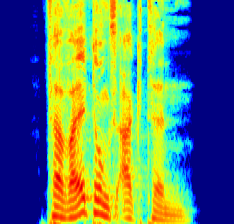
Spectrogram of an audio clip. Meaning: dative plural of Verwaltungsakt
- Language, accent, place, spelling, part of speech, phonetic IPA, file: German, Germany, Berlin, Verwaltungsakten, noun, [fɛɐ̯ˈvaltʊŋsˌʔaktn̩], De-Verwaltungsakten.ogg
